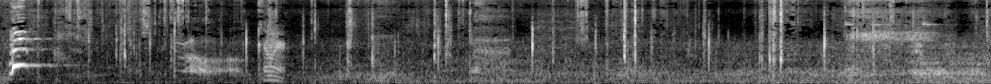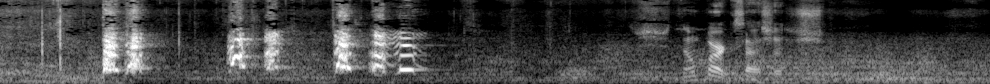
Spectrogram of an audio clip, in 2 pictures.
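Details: Siberian Huskies playing together, giving a cluster of sharp barks and yips around the middle of the clip amid scattered shorter yelps, while a person talks to them and tells one not to bark.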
